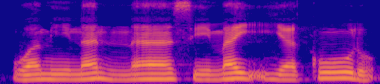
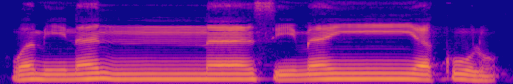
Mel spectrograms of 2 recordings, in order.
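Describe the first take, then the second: First: The nasal sound before yaqulu is cut short. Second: The nasal sound before yaqulu is held long. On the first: The speaker calls it wrong. "tidak membaca gunnah" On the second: The speaker calls it right. "harusnya dibaca"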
